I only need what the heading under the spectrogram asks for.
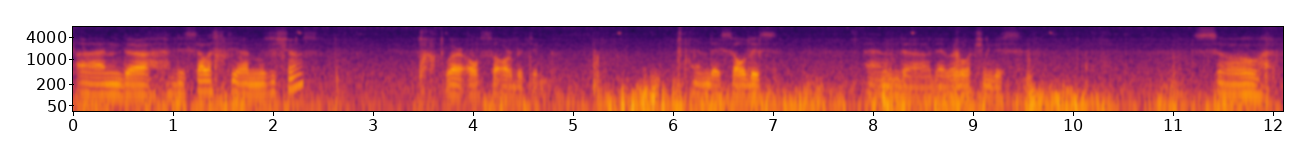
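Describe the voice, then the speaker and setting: A man giving an unscripted, rambling monologue while walking outdoors, halting and fragmented as he searches for words. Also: low-pitched, steady tone, noisy background. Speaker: vlogger. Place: outdoors on a walk in nature.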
